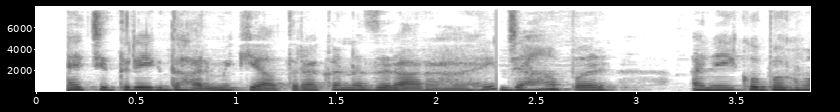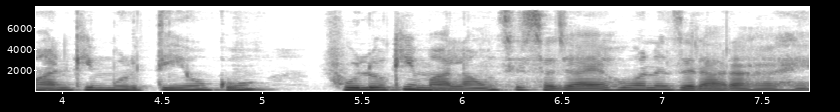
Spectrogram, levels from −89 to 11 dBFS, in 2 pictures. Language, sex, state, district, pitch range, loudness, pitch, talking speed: Hindi, female, Bihar, Jahanabad, 175-205 Hz, -21 LUFS, 195 Hz, 210 wpm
